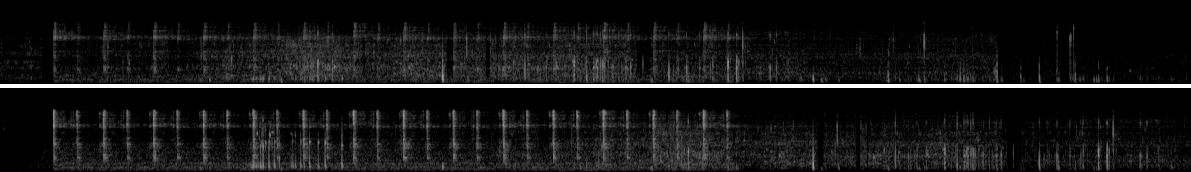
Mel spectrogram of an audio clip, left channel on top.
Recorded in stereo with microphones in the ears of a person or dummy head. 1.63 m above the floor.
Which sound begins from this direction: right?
Ticking, at 0.5 s.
